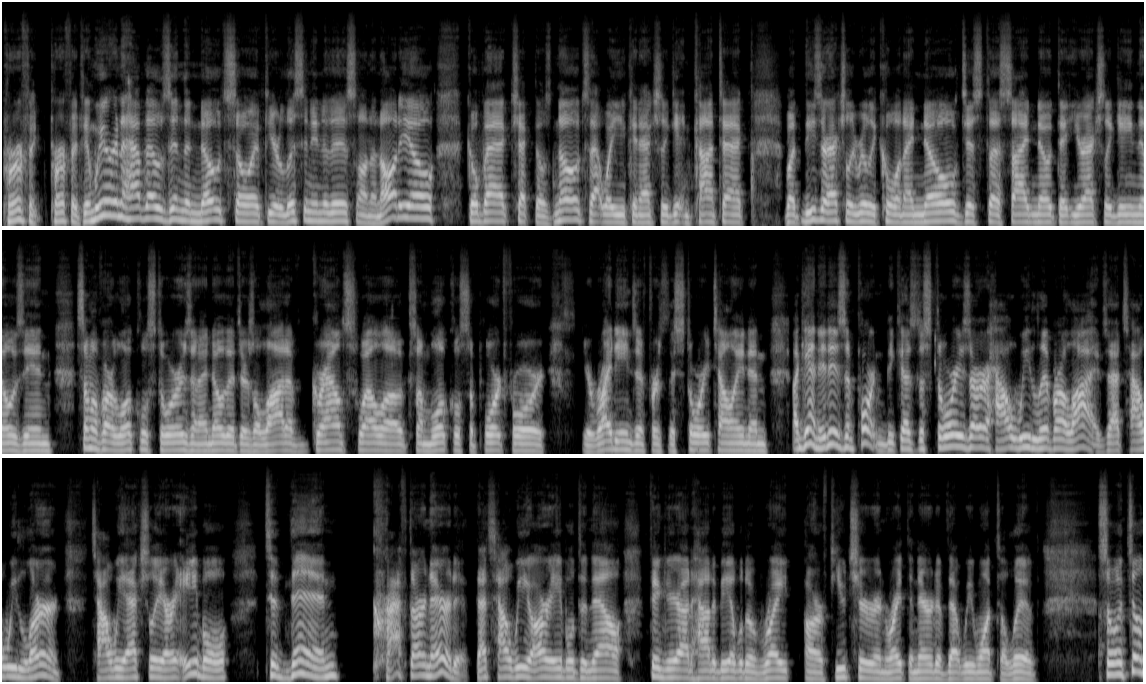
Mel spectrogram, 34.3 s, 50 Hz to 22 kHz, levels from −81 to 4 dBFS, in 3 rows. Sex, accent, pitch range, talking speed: male, American, 135-170 Hz, 235 wpm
